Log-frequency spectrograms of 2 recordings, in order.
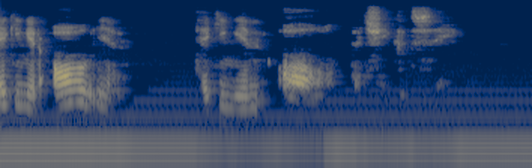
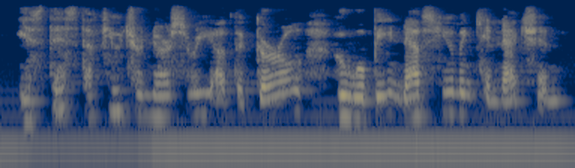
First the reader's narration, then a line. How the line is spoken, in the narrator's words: Arya whispered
